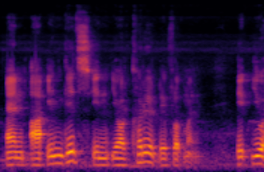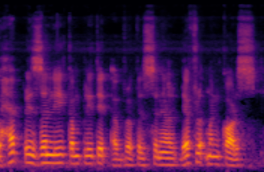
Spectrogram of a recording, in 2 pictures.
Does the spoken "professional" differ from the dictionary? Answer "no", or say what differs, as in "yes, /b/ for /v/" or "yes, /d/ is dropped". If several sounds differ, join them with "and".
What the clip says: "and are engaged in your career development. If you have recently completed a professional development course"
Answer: yes, /p/ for /f/ and /s/ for /ʃ/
